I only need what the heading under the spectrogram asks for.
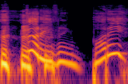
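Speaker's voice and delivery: voice going way up, very high and loud. Asked to set a clock face to Mickey Mouse, the speaker demonstrates: Mickey Mouse voice. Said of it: "That's my Mickey Mouse impression".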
